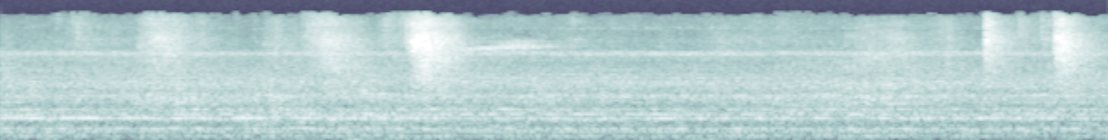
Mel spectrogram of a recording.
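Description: Steady machine hum and rumble, with a few short hisses about a second in, near two seconds, and twice near the end.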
